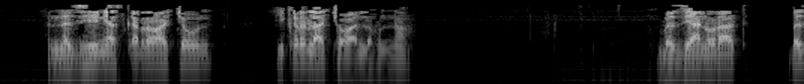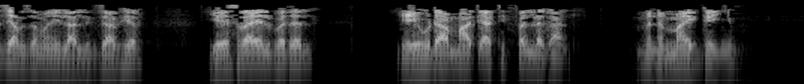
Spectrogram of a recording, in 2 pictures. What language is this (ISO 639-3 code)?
amh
